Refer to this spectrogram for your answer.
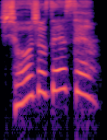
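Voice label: Title call, Japanese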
